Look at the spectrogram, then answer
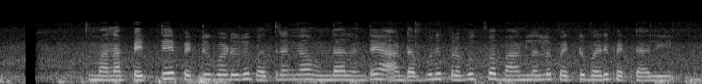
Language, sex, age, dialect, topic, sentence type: Telugu, female, 18-24, Central/Coastal, banking, statement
